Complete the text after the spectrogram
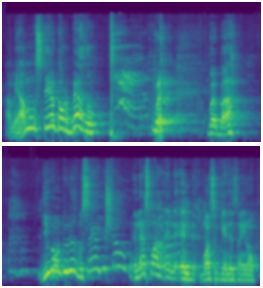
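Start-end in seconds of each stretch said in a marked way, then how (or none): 0.0-5.8 high, halting comic protest; mock doubt. Abram questioning God's promise about Sarah, high doubtful protest. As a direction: question it hesitantly in a raised voice, half laughing.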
